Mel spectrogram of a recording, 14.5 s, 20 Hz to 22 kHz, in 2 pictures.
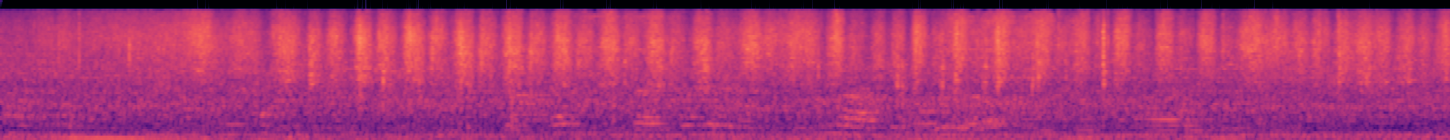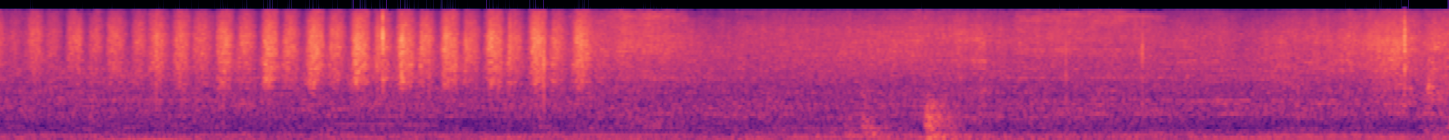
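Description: Fingers scrubbing a shampoo-lathered scalp in a head massage: a steady run of quick rubbing strokes that thins out about ten seconds in, with a single short knock near 12 seconds.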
